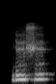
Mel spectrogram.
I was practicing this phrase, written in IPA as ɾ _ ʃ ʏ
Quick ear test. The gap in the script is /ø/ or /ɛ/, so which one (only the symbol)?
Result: ø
